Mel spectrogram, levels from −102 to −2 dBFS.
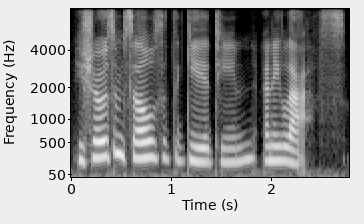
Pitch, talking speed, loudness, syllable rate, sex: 230 Hz, 195 wpm, -17 LUFS, 4.9 syllables/s, female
